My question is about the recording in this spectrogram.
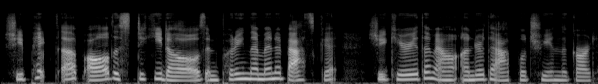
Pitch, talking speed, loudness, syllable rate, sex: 220 Hz, 240 wpm, -23 LUFS, 5.8 syllables/s, female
